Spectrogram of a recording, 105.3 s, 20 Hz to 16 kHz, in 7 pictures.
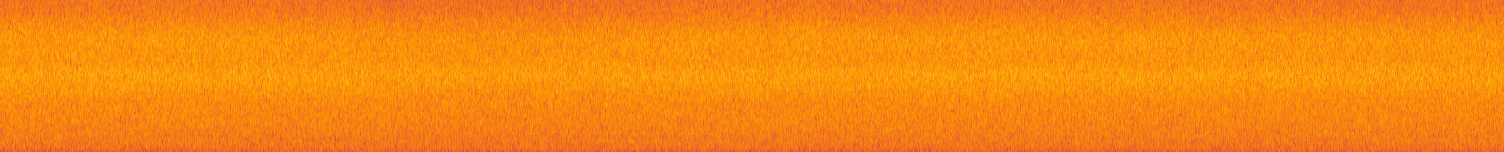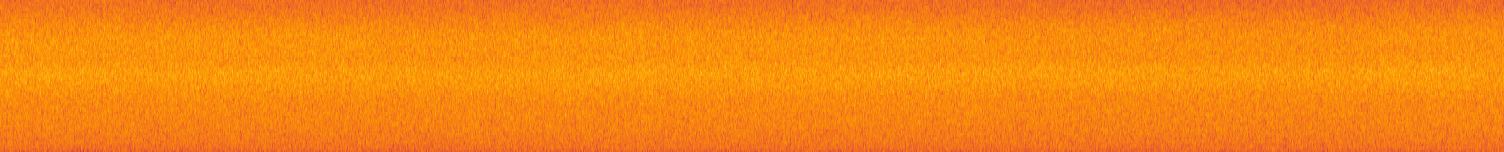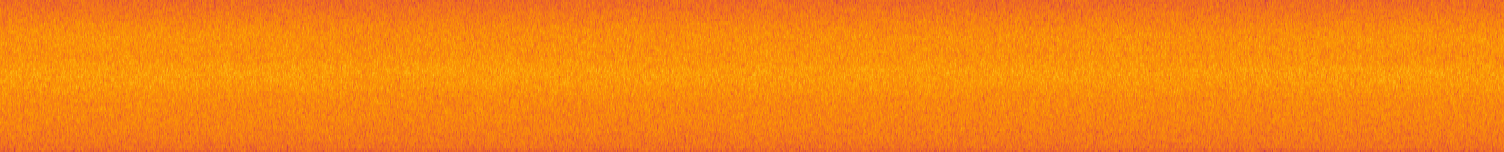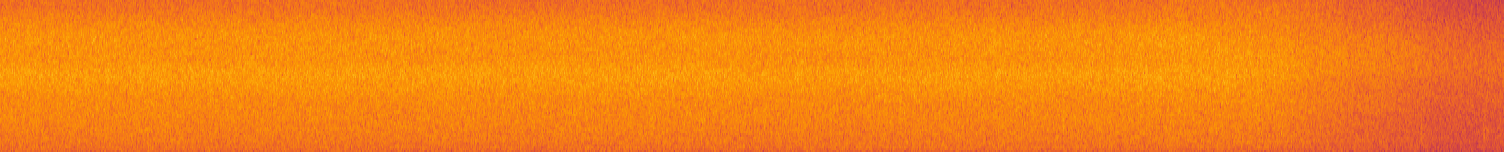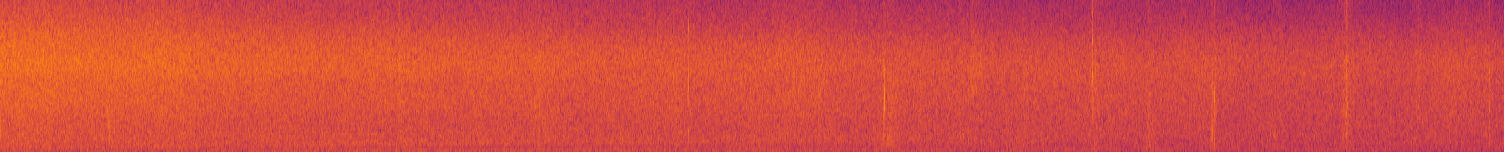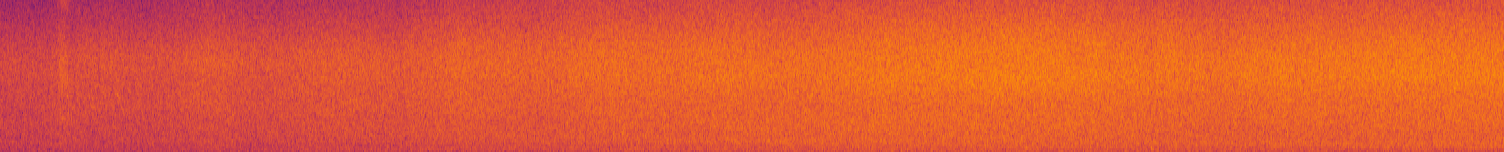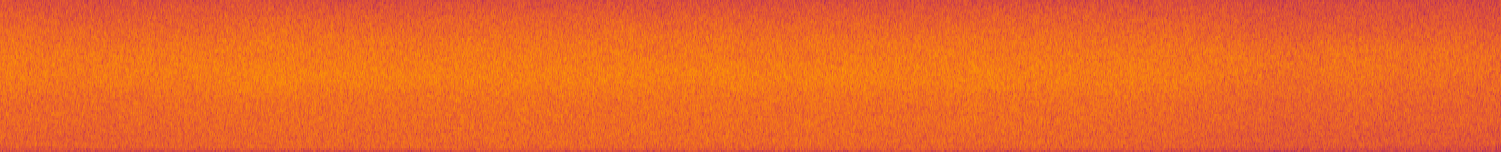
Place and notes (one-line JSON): {"title": "Natural Dam - Walking around Natural Dam", "date": "2022-04-12 11:48:00", "description": "Walking around the Natural Dam Falls", "latitude": "35.65", "longitude": "-94.40", "altitude": "204", "timezone": "America/Chicago"}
